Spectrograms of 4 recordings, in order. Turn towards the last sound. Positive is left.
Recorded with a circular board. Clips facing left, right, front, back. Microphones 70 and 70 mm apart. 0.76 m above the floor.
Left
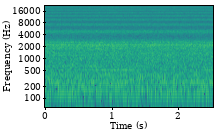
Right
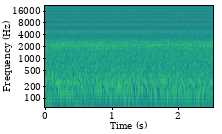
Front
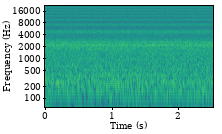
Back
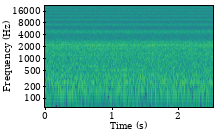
No sound to turn to.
